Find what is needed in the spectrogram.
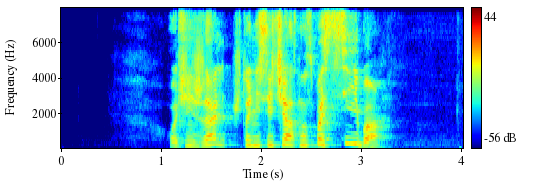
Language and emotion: Russian, positive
